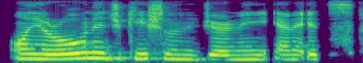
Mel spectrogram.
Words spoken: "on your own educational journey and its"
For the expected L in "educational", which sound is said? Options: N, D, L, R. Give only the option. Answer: N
